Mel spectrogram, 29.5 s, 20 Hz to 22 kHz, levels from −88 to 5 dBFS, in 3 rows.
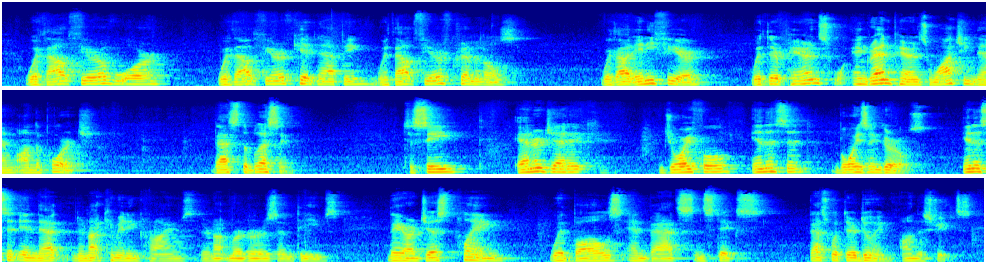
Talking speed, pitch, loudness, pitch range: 130 wpm, 120 Hz, -25 LUFS, 110-140 Hz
